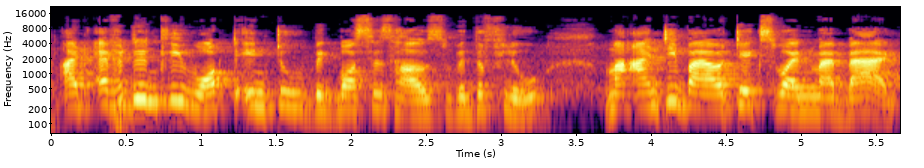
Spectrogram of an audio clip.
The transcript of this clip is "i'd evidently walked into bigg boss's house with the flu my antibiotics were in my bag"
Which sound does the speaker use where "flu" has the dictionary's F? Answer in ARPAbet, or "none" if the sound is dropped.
F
